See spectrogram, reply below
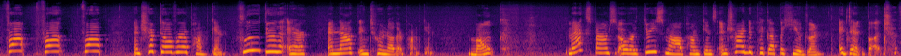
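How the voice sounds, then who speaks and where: High-voiced woman reading a children's storybook. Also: lively intonation, measured pace. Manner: playful, stressing sound-effect words. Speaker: storybook reader. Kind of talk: animated children's storybook read-aloud.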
